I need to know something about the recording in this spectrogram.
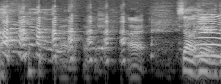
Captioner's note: laughing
